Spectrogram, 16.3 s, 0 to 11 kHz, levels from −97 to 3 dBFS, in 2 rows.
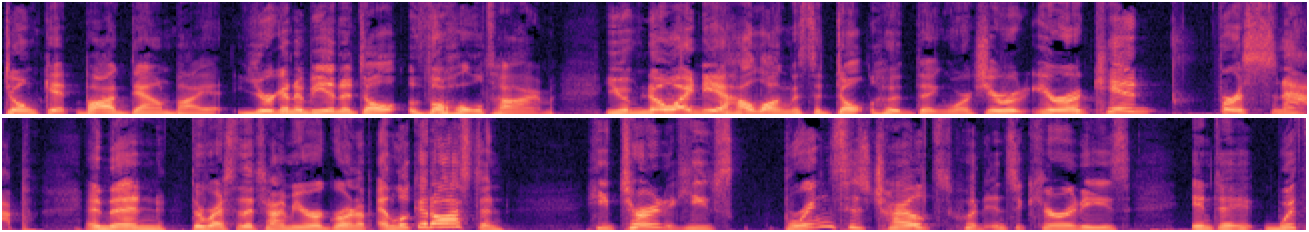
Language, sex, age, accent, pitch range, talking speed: English, female, 50-69, American, 155-220 Hz, 200 wpm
